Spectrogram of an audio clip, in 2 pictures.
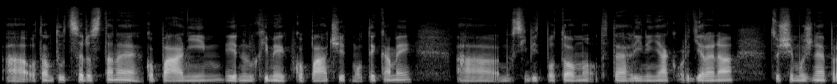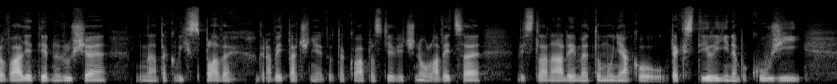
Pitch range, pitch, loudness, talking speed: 90-100 Hz, 95 Hz, -23 LUFS, 145 wpm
